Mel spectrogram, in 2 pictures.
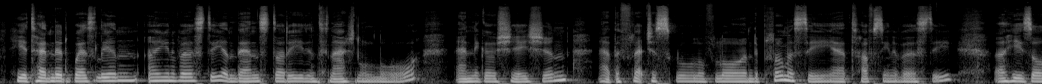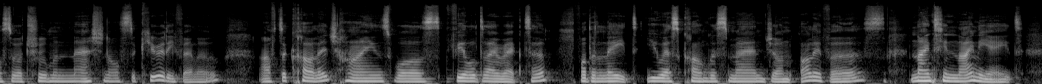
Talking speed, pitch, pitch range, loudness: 130 wpm, 140 Hz, 130-155 Hz, -25 LUFS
